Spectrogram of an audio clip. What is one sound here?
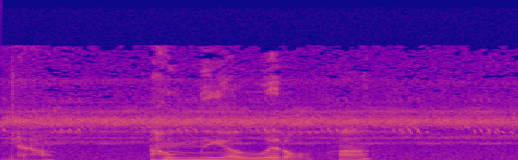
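A second young woman answers with a teasing tone.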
